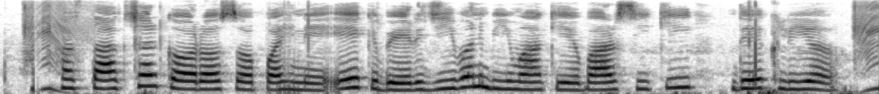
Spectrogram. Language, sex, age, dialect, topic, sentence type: Maithili, female, 18-24, Southern/Standard, banking, statement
